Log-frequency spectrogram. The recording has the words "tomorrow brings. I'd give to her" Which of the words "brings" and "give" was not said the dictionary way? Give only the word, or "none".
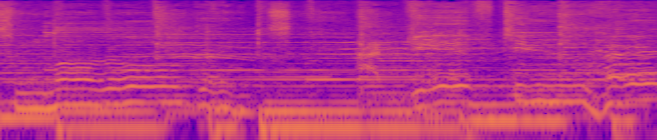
brings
